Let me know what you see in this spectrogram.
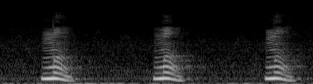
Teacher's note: अस्यापि उच्चारणस्थानं नासिकया सह ओष्ठौ स्तः। यस्य वर्णस्य उच्चारणं मुखेन सह नासिकया अपि क्रियते तादृशः वर्णः नासिक्यः भवति।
